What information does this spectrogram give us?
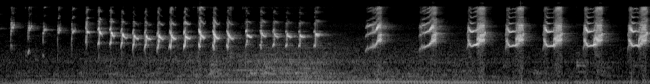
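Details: Long-tailed shrike song full of varied fill-in phrases, used as a lure to get other shrikes singing: a fast series of high descending chirps, then slower, louder buzzy notes repeated about twice a second.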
